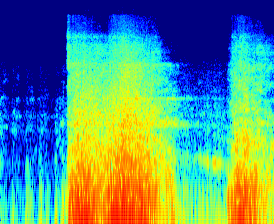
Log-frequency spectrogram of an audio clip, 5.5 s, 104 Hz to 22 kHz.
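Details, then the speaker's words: 2004 Polaris Ranger 500, started in neutral after primary and secondary clutch replacement for a hard-shift problem: a few faint cranking pulses, then it catches with a full roar, eases off and blips again; runs smooth, nothing abnormal. "Sounds better. Looks better. Runs better."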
